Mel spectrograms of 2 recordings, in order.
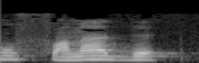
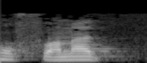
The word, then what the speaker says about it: الصمد: حرف دال بدید تا صدای حرف دال به گوش برسه، به این شکل بسم الله الرحمن الرحیم قل هو الله احد الله الصمد، یعنی نشه الله الصمد.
